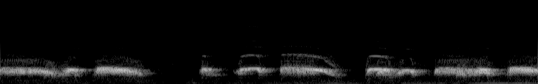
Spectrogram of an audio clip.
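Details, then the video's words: Spotted dove kept in the house, giving the kuk 2 / guk 1 song. Continuous hoarse coos in linked phrases, broken by two brief gaps, with a faint low hum underneath. "Tekukur kuk 2 / guk 1 in the house"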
